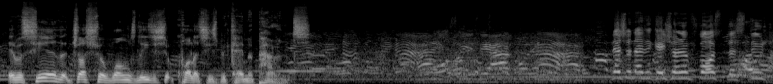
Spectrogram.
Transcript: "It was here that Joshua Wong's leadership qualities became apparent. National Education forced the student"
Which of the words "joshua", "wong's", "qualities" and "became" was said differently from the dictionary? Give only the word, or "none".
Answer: none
